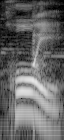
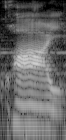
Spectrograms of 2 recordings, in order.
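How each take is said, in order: First: It is said with a Phu Thai accent. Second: It is said with a Central Thai accent. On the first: "ภาษาภูไทยก็จะเรียกโคยโคยนะครับ" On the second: "ภาษากลางเรียกควาย"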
